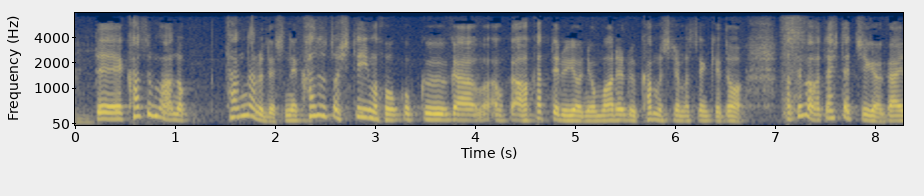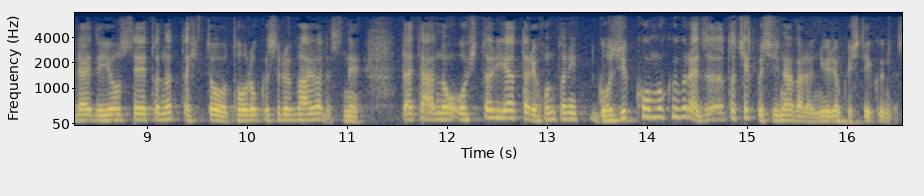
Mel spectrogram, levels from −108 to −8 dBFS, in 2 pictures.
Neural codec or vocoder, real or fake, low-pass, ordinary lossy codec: none; real; 7.2 kHz; none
